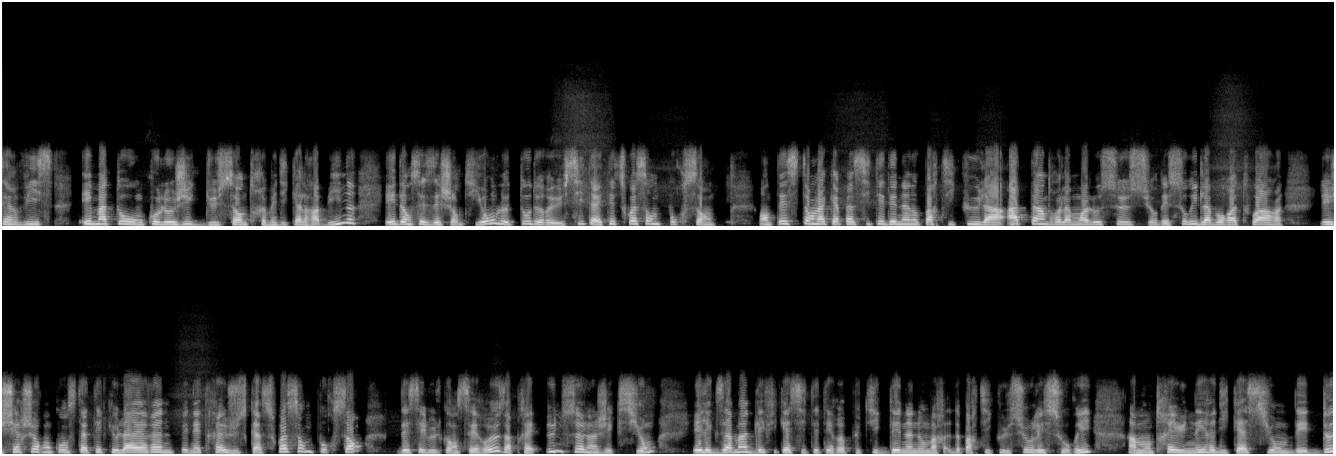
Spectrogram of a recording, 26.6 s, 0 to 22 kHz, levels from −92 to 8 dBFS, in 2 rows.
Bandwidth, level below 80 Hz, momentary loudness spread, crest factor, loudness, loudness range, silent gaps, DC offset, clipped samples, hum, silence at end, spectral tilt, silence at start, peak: 8 kHz; -72 dBFS; 9 LU; 16 dB; -18 LUFS; 3 LU; none; under 0.1%; under 0.1%; none; 0 s; -4.5 dB/octave; 0 s; -2 dBFS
